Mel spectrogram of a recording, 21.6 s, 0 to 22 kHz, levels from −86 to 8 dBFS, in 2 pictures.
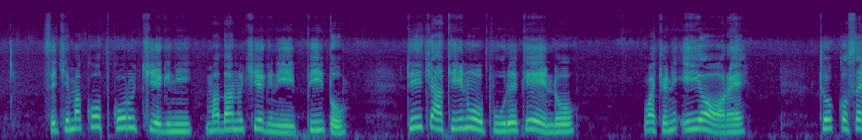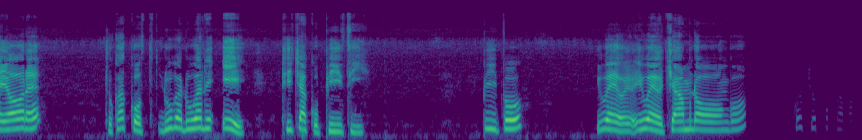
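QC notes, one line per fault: Throughout: low-delay AAC compression, likely AAC-ELD near 32 kbps; plainly audible roughness, noise filling between harmonics, spectrogram shows smeared inter-harmonic energy and a synthetic-looking top band.
19.28–21.56 s: truncation distortion on a fade, the fade's level stage keeps about 11 bits without dither; worst from 20.33 s, waveform turns to coarse square steps, sounding gritty.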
